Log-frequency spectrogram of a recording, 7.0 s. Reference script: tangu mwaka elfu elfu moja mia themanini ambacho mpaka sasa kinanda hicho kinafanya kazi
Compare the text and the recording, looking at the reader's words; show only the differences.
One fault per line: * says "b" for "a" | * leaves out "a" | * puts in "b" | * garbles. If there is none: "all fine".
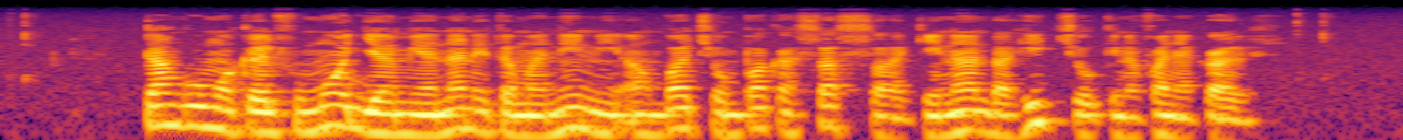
* leaves out "elfu"
* puts in "nane"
